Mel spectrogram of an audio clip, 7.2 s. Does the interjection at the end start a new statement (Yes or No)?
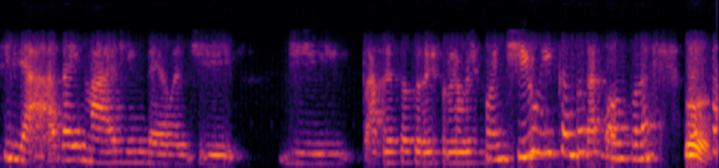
No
